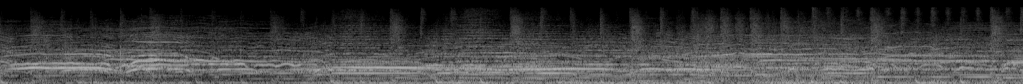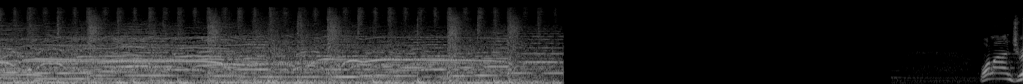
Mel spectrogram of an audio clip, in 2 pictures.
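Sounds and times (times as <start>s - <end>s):
large outdoor crowd of football fans cheering and shouting after a victory: 0.0s - 15.9s.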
